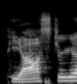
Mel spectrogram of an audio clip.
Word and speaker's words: Piastri: Oscar, I'm definitely going to butcher his name, but it's Oscar Piastri, I think is how it is.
